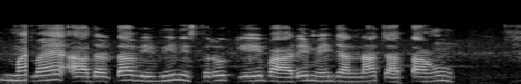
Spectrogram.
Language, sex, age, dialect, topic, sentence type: Hindi, female, 51-55, Kanauji Braj Bhasha, agriculture, statement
